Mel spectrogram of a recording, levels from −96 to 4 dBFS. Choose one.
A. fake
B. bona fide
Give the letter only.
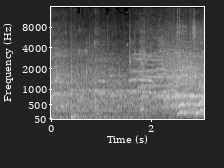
B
